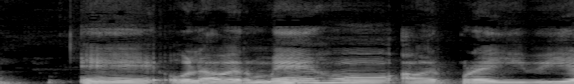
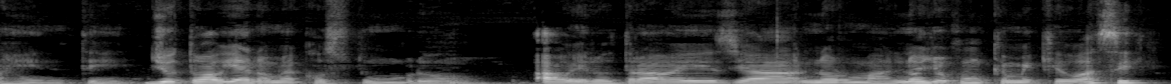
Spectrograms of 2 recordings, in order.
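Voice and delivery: ordinary talk, nothing marked

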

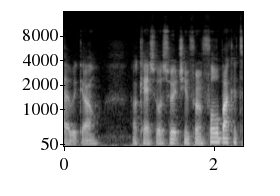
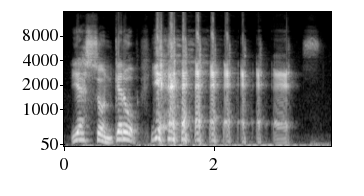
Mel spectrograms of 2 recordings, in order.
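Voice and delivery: much higher, much louder cheer; ecstatic shout; 9 semitones higher, 11 dB louder, much slower than usual. Real, not acted. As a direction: roar it as the keeper saves. Last-gasp save celebration.

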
